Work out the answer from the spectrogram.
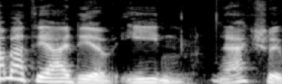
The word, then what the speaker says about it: Eden: about the idea of Eden actually if we pronounce that properly be closer I think to Aiden and as we break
